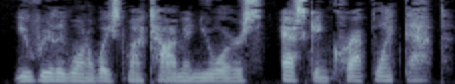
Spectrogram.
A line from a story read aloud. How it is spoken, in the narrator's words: she said in a low, even voice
